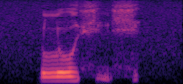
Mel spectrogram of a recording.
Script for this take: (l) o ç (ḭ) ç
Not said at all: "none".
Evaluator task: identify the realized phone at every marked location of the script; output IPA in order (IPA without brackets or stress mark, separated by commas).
l, ḭ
